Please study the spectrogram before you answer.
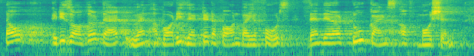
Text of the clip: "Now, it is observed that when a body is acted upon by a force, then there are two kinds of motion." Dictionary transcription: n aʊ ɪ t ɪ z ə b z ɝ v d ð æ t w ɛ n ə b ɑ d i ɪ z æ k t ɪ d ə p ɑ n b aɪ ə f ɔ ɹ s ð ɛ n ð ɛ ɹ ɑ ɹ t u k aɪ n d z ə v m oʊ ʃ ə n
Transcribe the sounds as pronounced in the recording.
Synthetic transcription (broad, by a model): n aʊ ɪ t ɪ z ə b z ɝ b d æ t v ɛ n ə b ɑ d i ɪ z æ k t ɪ d ə p ɑ n b aɪ ə f ɔ ɹ s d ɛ n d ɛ ɹ ɑ ɹ t u k aɪ n d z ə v m oʊ ʃ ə n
